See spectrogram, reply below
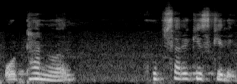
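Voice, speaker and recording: Female storyteller with a mellow, fairly high voice for unhurried romance narration. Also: gravelly, slight background noise, rough recording. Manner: unhurried, with frequent restarts.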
